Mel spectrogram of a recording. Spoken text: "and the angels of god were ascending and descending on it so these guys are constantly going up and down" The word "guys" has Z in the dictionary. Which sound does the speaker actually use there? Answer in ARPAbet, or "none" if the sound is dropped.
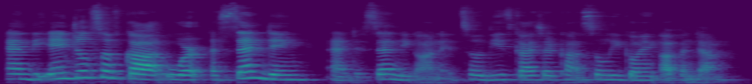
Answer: Z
